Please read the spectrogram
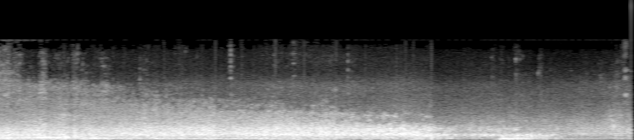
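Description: Steady wash of road traffic from a multi-lane highway below, cars passing continuously.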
